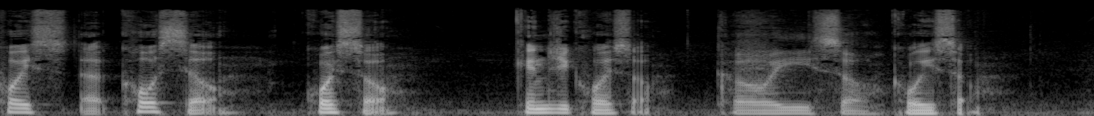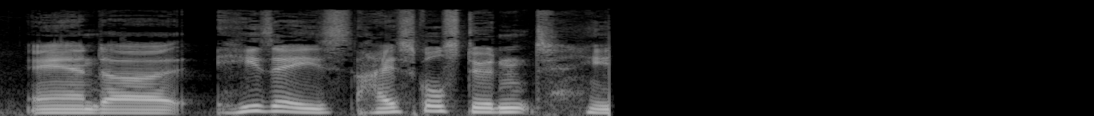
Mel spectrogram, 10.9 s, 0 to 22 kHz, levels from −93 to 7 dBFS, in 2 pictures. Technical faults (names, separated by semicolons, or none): audio dropout to silence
